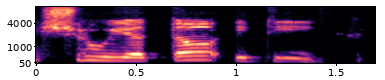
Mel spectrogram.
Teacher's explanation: अय का यकार निकल जाता है और सिर्फ अ सुनाई देता है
